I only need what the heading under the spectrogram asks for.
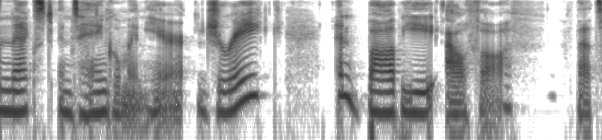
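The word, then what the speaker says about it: Bobbi Althoff: Drake and Bobby Althof. That's how you pronounce it.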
